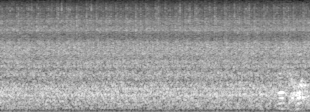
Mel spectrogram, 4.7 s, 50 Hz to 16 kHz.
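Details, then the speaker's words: 1969 Land Rover Series 2a six-cylinder, rear cylinders previously misfiring, after spark plugs checked and refitted: steady even idle, no skips or stumbles; all cylinders firing cleanly. "as you can see now she has the back of the engine it's all wrong firing away quite merrily that's a good sign"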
